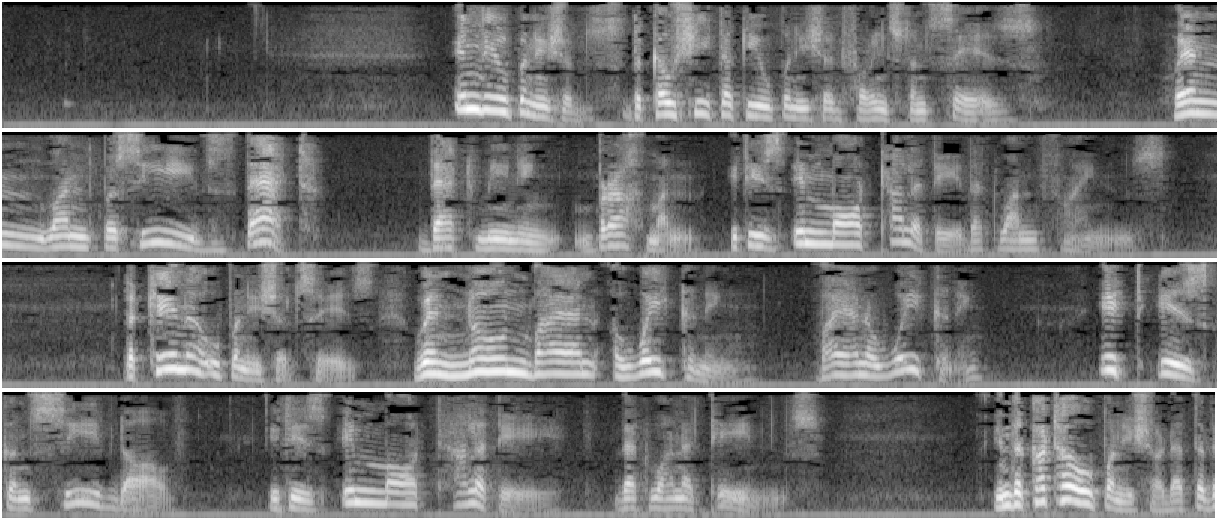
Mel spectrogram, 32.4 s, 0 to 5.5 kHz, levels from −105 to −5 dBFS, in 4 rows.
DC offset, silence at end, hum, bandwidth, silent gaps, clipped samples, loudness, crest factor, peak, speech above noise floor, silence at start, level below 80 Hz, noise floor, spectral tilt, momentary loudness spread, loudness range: under 0.1%; 0 s; none; 5.4 kHz; none; under 0.1%; -23 LUFS; 22 dB; -2 dBFS; 29 dB; 3 s; -52 dBFS; -51 dBFS; -6.5 dB/octave; 20 LU; 8 LU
